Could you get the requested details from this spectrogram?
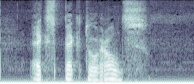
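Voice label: "expectorans", Dutch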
